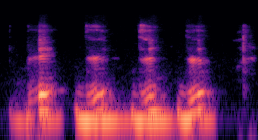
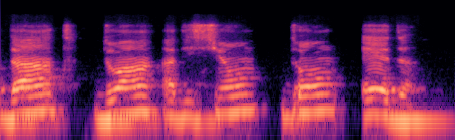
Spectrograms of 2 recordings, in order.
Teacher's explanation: On le forme avec la langue qui touche les dents du haut et qui se retire d'un coup, les cordes vocales vibrent et le son ne dure pas beaucoup. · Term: phonème D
